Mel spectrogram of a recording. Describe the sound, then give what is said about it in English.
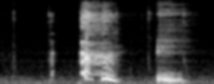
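Two loud coughs, more like throat clearing, sound alone with a short pause between them. Each is a rough burst of breath and voice. “Extra coughs today.”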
